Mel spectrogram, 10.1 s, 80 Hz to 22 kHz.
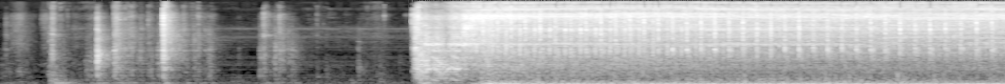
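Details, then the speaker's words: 1976 Dodge Dart 318 V8, run with the valve cover off: the engine catches and settles into a fast, busy valvetrain clatter over the idle, no better than before. A collapsed lifter is suspected, not confirmed; cam, lifters and valve springs may be next. "we're in poopy and the engine is still clacking away so i don't think we made anything better"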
